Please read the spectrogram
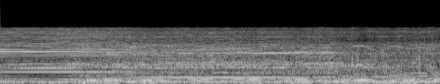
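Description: Metal band playing live: electric guitars holding sustained notes over fast, dense drums and bass.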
